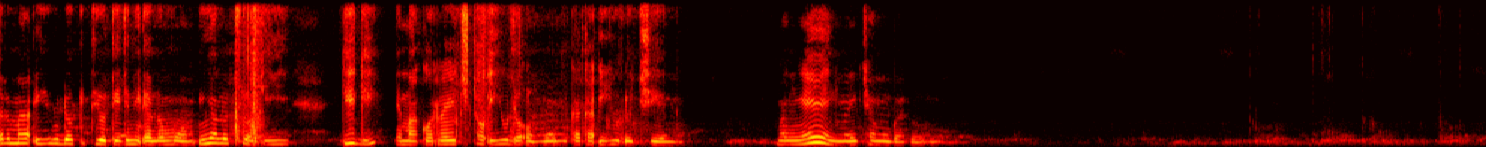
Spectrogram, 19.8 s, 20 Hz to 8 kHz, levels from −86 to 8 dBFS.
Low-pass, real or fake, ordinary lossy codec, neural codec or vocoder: none; fake; none; codec, 16 kHz, 8 kbps, FunCodec, trained on Chinese and English, 25 frames a second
